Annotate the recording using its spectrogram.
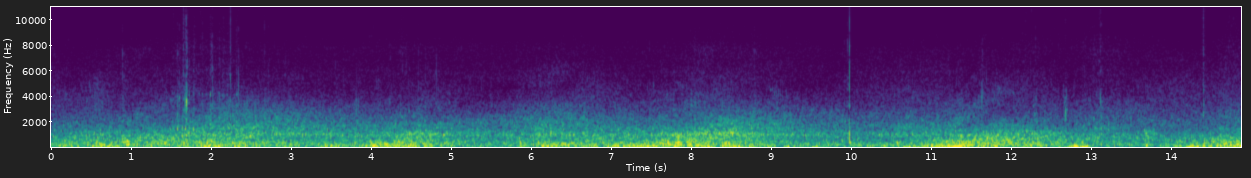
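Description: Wind blows hard and buffets past, outdoors.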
